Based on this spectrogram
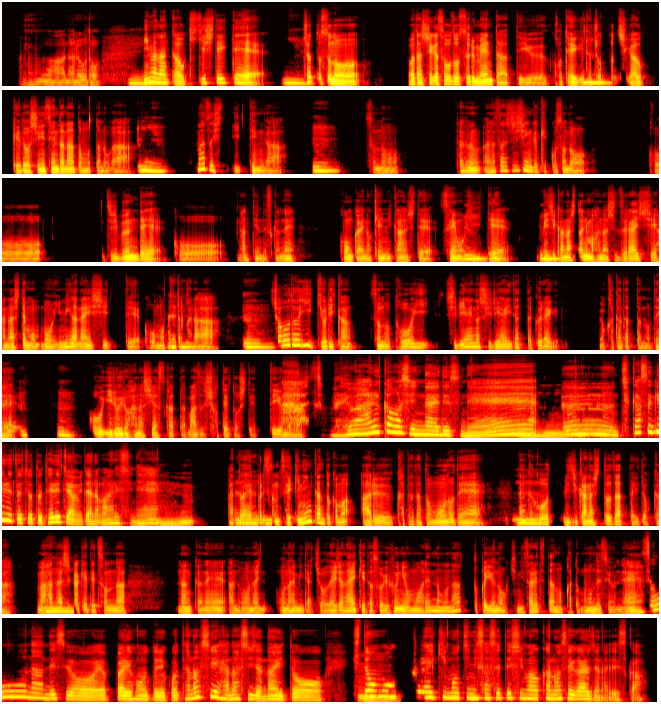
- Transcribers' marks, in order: other noise; other background noise
- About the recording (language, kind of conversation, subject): Japanese, podcast, 良いメンターの条件って何だと思う？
